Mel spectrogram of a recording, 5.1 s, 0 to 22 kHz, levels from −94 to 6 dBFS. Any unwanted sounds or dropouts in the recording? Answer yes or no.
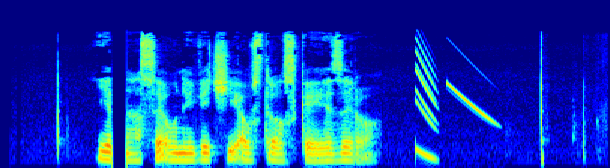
yes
